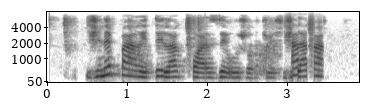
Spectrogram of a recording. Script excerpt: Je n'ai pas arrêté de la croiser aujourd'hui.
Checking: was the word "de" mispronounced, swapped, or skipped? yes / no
yes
